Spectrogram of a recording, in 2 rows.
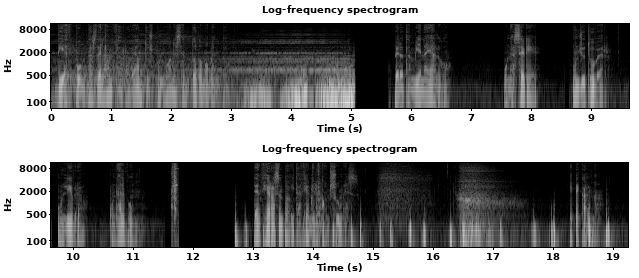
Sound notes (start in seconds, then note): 16.3 deep breathing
